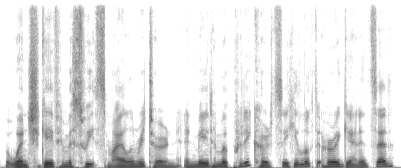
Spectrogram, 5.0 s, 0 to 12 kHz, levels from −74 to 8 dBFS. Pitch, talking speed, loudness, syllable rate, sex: 130 Hz, 275 wpm, -18 LUFS, 6.2 syllables/s, male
